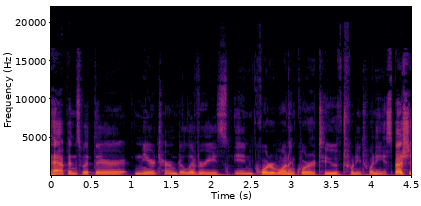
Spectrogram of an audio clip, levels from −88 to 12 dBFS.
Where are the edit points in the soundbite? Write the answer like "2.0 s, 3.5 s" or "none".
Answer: 2.2 s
